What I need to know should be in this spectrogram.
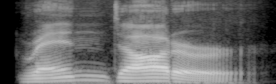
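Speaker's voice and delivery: Granddaughter stretched slowly as grand-daw-ter; slow pronunciation demo. Shown as a demonstration. Teacher drills class on Granddaughter, very slow model. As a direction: drag out Granddaughter syllable by syllable. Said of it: "Então vai ficar assim, ó".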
